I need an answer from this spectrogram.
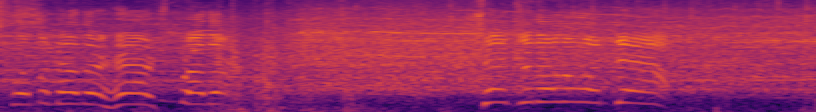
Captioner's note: crowd cheering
